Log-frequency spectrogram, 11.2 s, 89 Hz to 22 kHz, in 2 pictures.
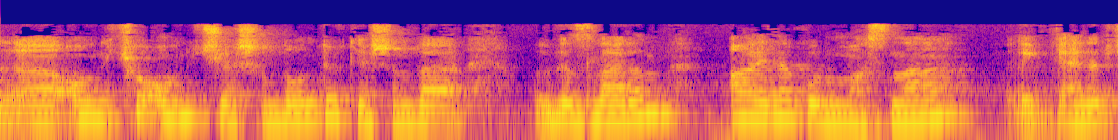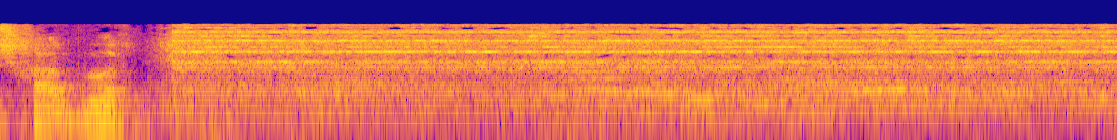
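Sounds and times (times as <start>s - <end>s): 
speech: 0.4s - 6.8s
school bell ringing: 6.4s - 11.1s.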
